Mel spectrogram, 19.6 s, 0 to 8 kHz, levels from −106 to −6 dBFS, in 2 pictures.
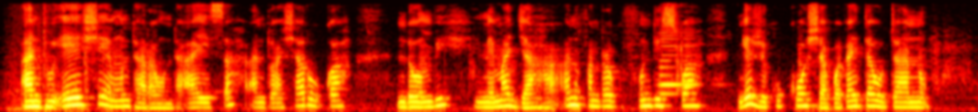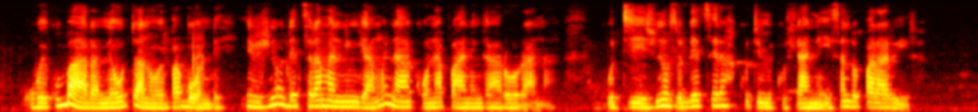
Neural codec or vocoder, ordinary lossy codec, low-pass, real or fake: none; Opus, 64 kbps; 7.2 kHz; real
